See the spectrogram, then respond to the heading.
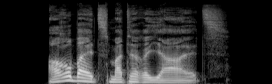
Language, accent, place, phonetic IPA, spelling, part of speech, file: German, Germany, Berlin, [ˈaʁbaɪ̯tsmateˌʁi̯aːls], Arbeitsmaterials, noun, De-Arbeitsmaterials.ogg
- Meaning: genitive singular of Arbeitsmaterial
